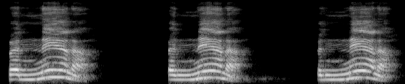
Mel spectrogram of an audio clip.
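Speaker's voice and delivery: banana with NA in the middle long and strong; middle-syllable stress. Shown as a demonstration. Teacher quizzing learners on stress, banana stressed on middle NA. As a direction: lean on the second syllable of banana, then fall. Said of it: "pick out which syllable is stressed".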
